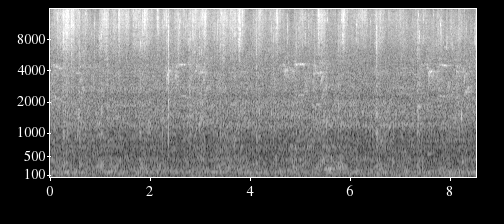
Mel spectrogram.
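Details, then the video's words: Captive donkey feeding at Kofu's Yuki Park Zoo, Japan: a dense, continuous crunching of close chewing runs throughout, with brief high bird chirps and a steady low rumble behind. "ロバさんの咀嚼音 Cute donkey chewing sound"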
